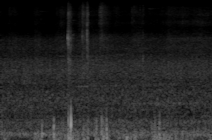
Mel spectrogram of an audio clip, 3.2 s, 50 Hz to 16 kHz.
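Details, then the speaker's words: Dell OptiPlex 9020 desktop: one short beep at power-on, then the fan hum dies as it shuts off, repeating each time; dusty inside. "On होता है beep देता है साथ ही of हो जाता है यही प्रॉब्लम आ रही है इसको"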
